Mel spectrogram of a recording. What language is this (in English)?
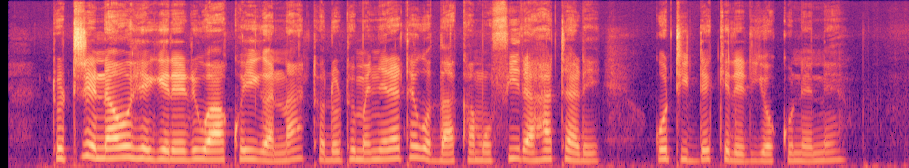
Kikuyu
